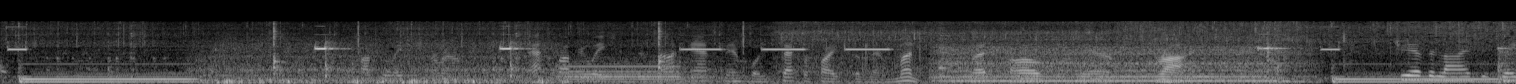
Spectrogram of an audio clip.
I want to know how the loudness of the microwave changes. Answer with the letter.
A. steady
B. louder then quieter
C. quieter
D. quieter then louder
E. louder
A.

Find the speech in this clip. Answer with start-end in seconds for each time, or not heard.
3.5-11.9, 13.8-15.1.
